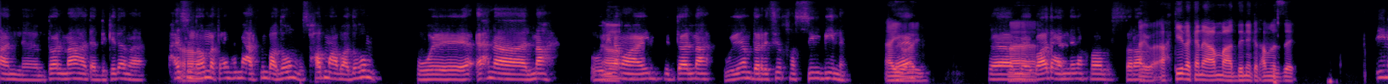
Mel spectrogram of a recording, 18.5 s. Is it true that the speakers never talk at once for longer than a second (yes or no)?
yes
